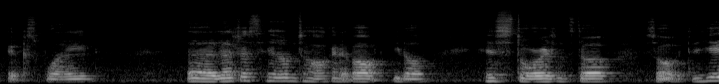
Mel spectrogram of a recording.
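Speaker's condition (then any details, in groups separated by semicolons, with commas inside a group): Spastic quadriplegic cerebral palsy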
